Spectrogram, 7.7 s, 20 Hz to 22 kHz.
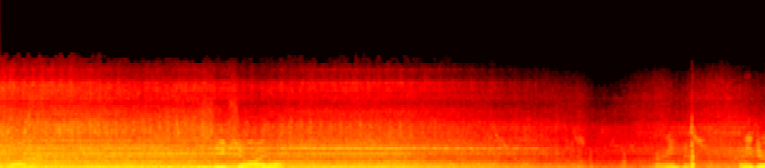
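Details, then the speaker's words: Newly built 350 Chevy V8, first start in a 1991 Malibu Competition ski boat on the water. The idle is uneven, loping about three times a second; it is running rich and the carb idle needs adjusting. "to adjust your idle it sounds like give me one second all right she's rich he's rich and I need to go Runner adjust the carb"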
